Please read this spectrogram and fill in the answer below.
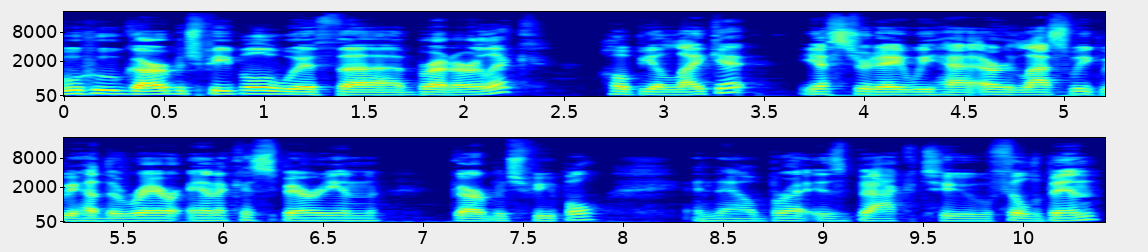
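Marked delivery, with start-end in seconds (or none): none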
